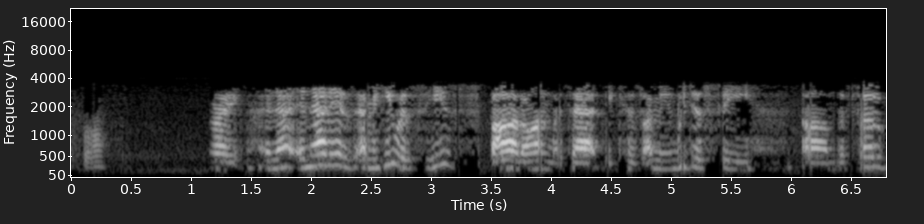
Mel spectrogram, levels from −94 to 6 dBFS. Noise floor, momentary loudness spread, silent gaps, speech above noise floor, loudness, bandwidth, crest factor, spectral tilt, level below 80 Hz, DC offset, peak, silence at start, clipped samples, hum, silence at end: -68 dBFS; 19 LU; none; 45 dB; -22 LUFS; 3.6 kHz; 20 dB; 1 dB/octave; -86 dBFS; under 0.1%; -4 dBFS; 0.1 s; under 0.1%; none; 0 s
